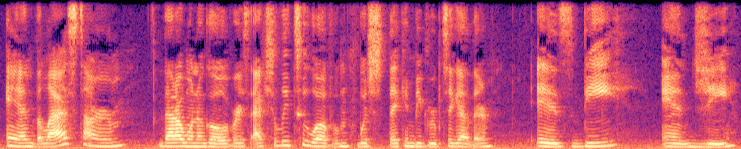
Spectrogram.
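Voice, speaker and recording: A woman's voice: fairly low pitch, a little hiss or hum. A young woman from the south side of Chicago, with a Chicago accent, chatting casually as she explains local slang. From south side of Chicago, USA.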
